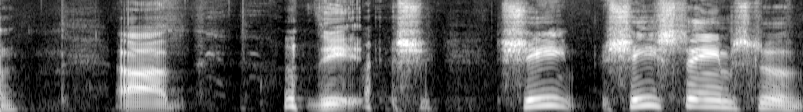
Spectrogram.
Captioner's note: chuckling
